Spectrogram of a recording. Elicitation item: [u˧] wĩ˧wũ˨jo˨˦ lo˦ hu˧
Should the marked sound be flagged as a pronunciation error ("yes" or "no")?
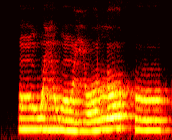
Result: yes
